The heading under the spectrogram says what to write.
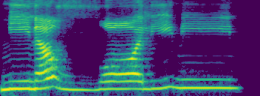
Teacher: when you are reciting these two words together, you will drop hamzatul wasl and you will join letter noon with letter dha. Letter dha is a letter of rakhawa.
